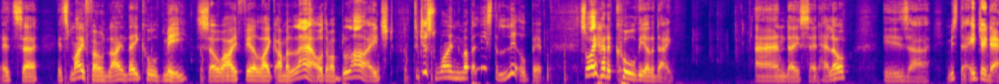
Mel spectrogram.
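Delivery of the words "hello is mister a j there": put-on Indian accent. Retelling a phone call from a caller: Indian accent. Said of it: "I'm doing an Indian accent".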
